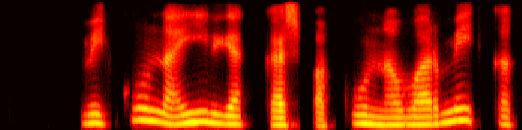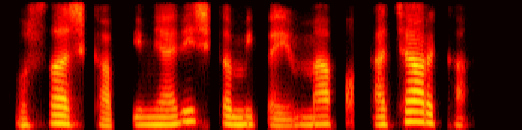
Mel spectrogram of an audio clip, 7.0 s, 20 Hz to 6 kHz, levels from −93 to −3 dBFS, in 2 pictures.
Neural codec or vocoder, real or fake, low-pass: codec, 24 kHz, 0.9 kbps, WavTokenizer, large speech release; fake; 5.4 kHz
